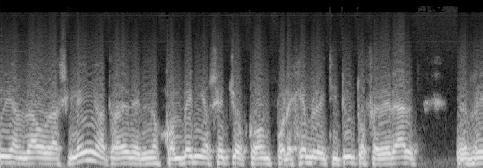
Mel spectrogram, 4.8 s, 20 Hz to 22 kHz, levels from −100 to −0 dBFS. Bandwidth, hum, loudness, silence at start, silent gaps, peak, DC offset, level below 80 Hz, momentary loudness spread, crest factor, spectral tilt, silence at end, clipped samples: 7.6 kHz; none; -15 LUFS; 0 s; none; -8 dBFS; under 0.1%; -46 dBFS; 3 LU; 6 dB; -8.5 dB/octave; 0 s; under 0.1%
